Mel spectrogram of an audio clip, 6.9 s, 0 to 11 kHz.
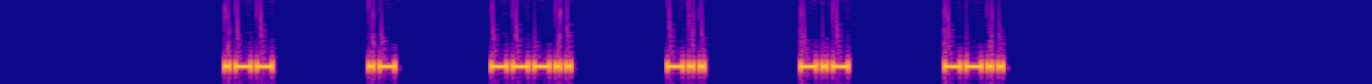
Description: Morse code, heard as a keyed tone, about 46 wpm, spaced as for 15 wpm, 700 Hz. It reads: WA8DKZ
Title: USA Call Signs - 6x Character Spacing - 45wpm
